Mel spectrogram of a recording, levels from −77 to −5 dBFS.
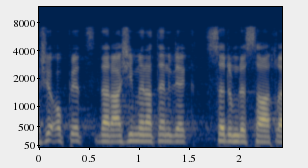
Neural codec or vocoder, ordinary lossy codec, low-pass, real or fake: none; Opus, 64 kbps; 7.2 kHz; real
